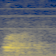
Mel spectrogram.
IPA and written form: hwaɪ (why)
